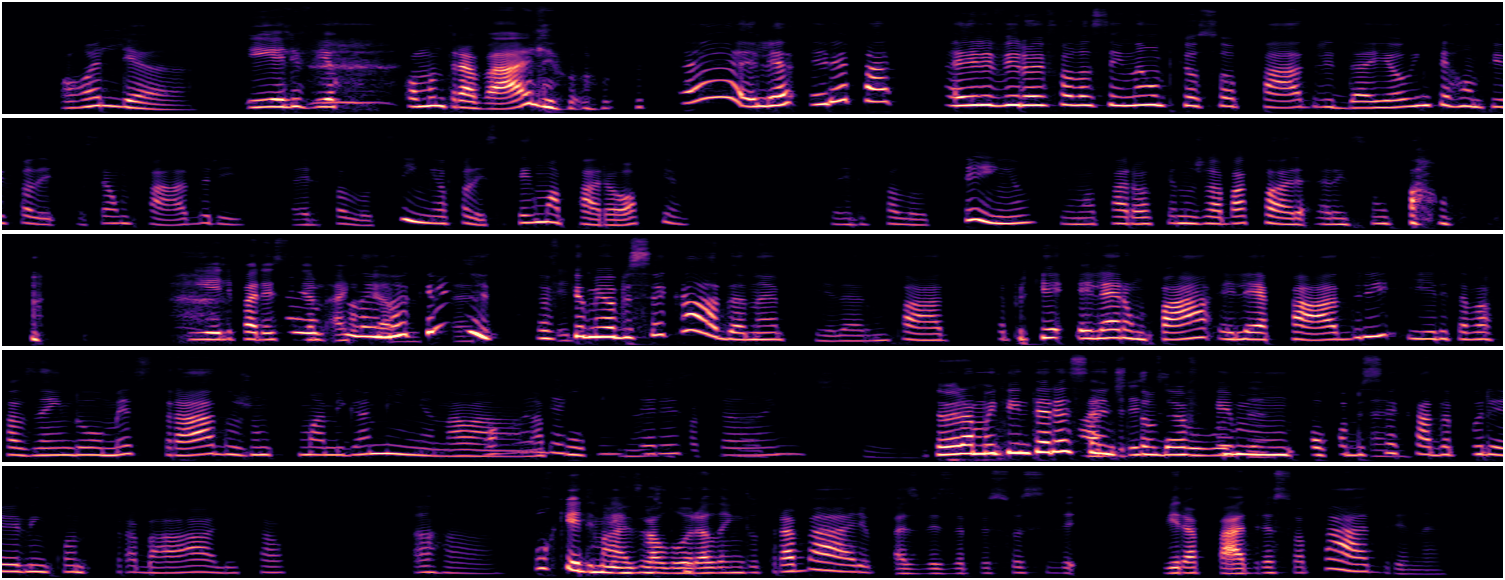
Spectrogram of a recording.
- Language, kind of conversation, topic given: Portuguese, advice, Como posso reconhecer meu valor além do trabalho?
- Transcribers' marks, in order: chuckle; chuckle; tapping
